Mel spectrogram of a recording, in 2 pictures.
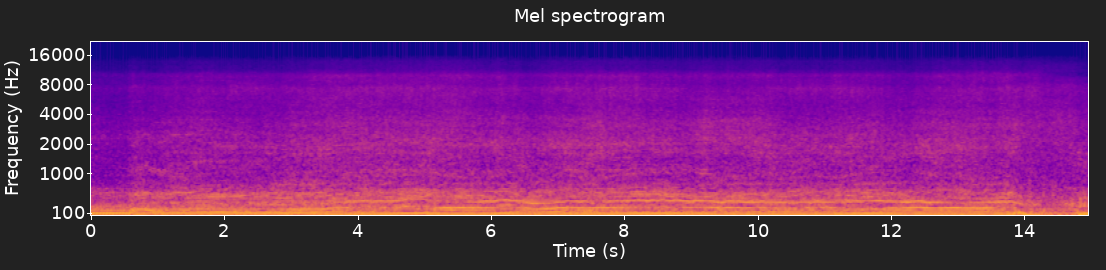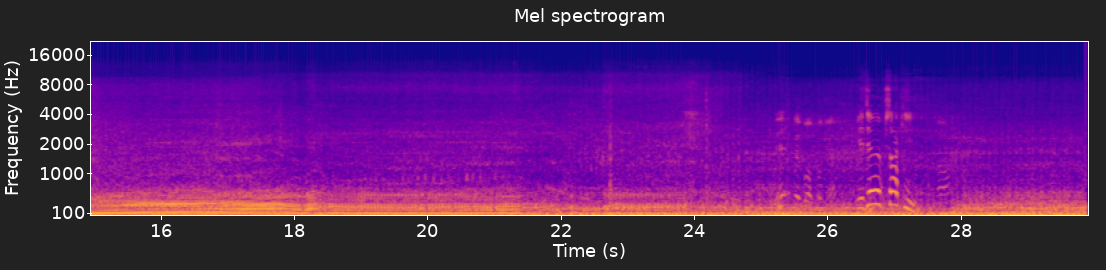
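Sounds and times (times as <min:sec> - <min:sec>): quad engine running: 0:00.0 - 0:29.9
water splashing: 0:01.4 - 0:18.8.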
